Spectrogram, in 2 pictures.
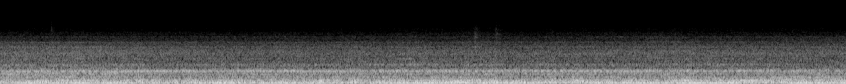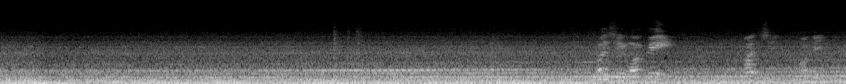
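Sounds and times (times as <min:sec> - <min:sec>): constant hum: 0:00.0 - 0:16.9
train rumbling in tunnel: 0:00.0 - 0:16.9.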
